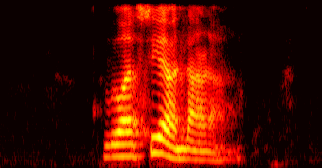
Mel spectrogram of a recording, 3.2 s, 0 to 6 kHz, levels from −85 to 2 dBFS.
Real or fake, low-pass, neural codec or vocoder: fake; 5.4 kHz; codec, 24 kHz, 3 kbps, HILCodec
